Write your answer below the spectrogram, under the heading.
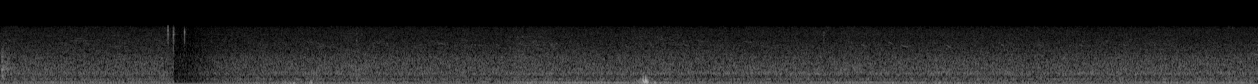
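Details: Backyard honey bee swarm giving a steady, dense droning hum with a low buzzing undertone throughout, broken only by a brief knock near the middle.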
